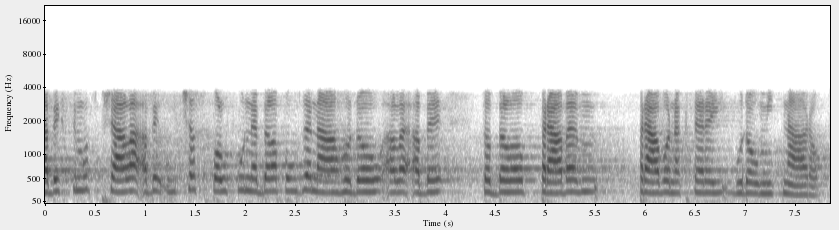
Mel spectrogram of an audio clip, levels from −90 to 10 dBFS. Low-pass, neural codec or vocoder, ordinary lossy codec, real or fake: 3.6 kHz; none; Opus, 16 kbps; real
